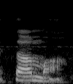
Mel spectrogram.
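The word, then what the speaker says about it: त्वम्: म में हलंत मतलब ये म अगर म में हलंत नहीं होता तब हम त म उच्चारण करते। संस्कृत में ऐसा ही उच्चारण किया जाता है। तम लेकिन इसमें हलंत है बोल के हम तम उच्चारण किए और आवाम आ मतलब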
